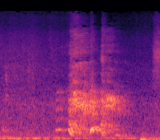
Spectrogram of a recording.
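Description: A single cough, loud and close to the microphone, about a second in and lasting under a second.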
